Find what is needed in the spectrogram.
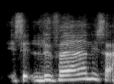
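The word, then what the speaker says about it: Leuven: played in in a place called is it louen is that how it's pronounced uh Lan is the French pronunciation but it's actually in Flanders and it's Len so uh Lin's about 15 kilometers from Brussels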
